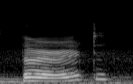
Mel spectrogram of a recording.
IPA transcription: ɜː(r)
